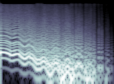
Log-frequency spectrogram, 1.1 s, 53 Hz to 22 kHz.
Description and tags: Simple retro video game sound effects created using the amazing, free ChipTone tool.
For this pack I selected the LOSE generator as a starting point.
It's always nice to hear back from you.
What projects did you use these sounds for?
8-bit, again, arcade, chip, classic, computer, damage, deadly, death, eightbit, electronic, end, fail, failure, finish, game, hit, hurt, loose, lose, loser, over, problem, raw, retro, start, video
